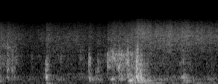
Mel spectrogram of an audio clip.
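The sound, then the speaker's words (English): A door is closed in a radio drama: a few soft knocks and clicks, then a fuller thud with a brief rustle, all fairly faint. “Close the door.”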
